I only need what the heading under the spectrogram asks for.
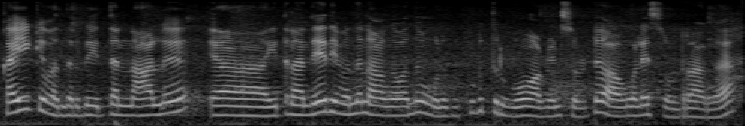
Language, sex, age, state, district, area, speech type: Tamil, female, 30-45, Tamil Nadu, Tiruvannamalai, urban, spontaneous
